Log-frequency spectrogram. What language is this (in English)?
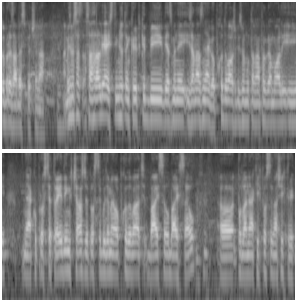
Slovak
